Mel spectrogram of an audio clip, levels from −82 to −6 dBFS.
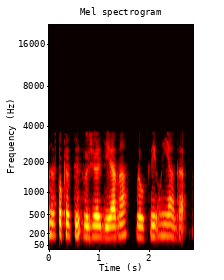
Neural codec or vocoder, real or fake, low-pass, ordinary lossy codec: codec, 16 kHz, 0.5 kbps, FunCodec, trained on LibriTTS, 25 frames a second; fake; 3.6 kHz; AAC, 24 kbps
